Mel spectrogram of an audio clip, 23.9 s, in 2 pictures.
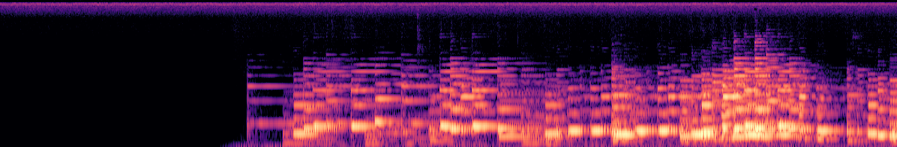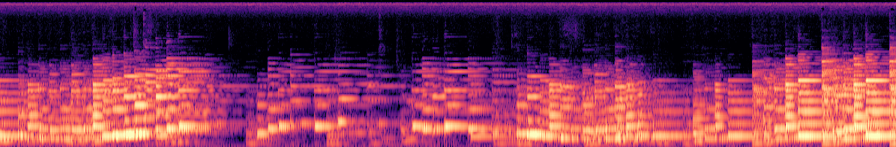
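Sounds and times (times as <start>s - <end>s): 
piano waltz: 3.1s - 23.9s.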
